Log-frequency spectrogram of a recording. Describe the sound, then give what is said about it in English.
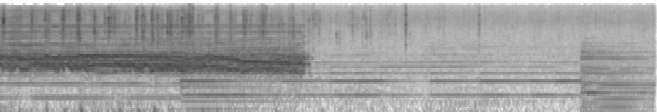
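Steady, heavy rain hisses for several seconds, then drops off to a much lighter patter, with low sustained tones humming underneath throughout. “Even though the rain didn't help, I didn't move.”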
